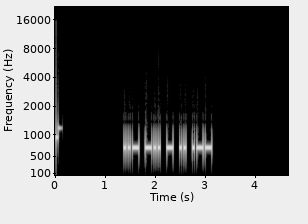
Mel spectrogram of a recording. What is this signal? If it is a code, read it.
Morse code, heard as a keyed tone, about 28 wpm, 700 Hz. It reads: UDTIW
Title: Five Challenging Letter-Number Combinations 28wpm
